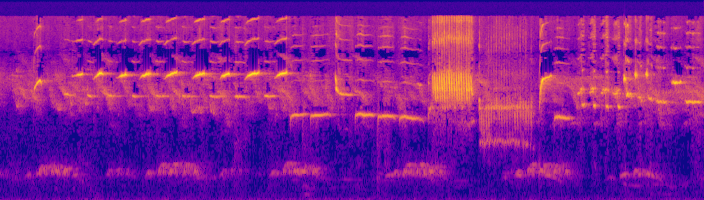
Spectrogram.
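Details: Singing canary used to train canaries to sing: a string of repeated whistled notes, then long flat tones and a loud buzzy roll, ending in rapid bright chirps, with low gurgling notes pulsing underneath.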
